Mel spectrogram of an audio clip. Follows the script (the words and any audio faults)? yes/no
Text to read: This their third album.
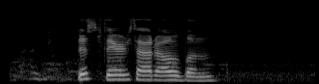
yes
